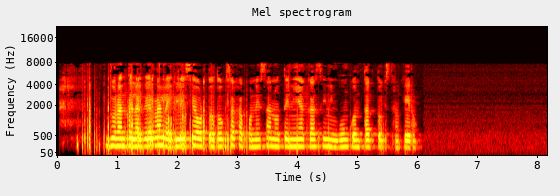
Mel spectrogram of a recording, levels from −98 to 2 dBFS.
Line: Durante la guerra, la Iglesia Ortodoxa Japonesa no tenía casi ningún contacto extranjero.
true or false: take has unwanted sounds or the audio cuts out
false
